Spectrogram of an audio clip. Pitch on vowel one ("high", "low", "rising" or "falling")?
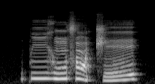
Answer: high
